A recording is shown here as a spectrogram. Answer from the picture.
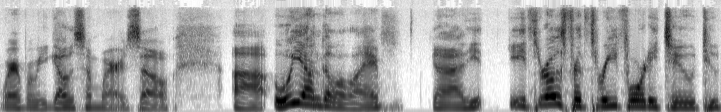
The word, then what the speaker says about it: Uiagalelei: We should talk about Uiagalelei, and I'm going to keep saying his name because I learned how to pronounce it.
